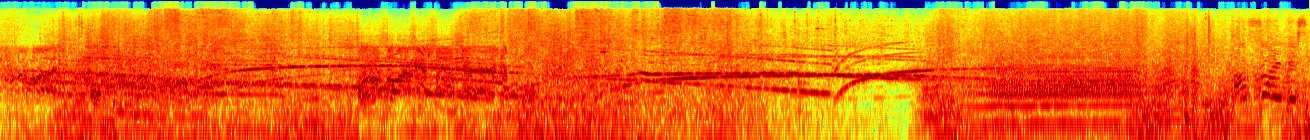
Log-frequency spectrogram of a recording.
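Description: Cars race in the video game Need for Speed Unbound, with loud, close engine roars rising and falling and wailing police sirens sweeping in pitch over continuous tyre and road noise.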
